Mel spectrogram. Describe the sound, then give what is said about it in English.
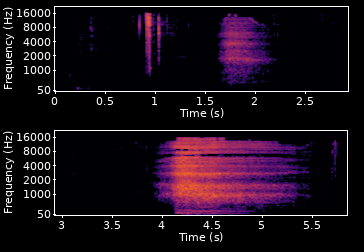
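A single slow breath, heard alone as two soft airy whooshes, the second longer and louder like a sighing exhale, with a couple of faint clicks before them. “Here is breath number one.”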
